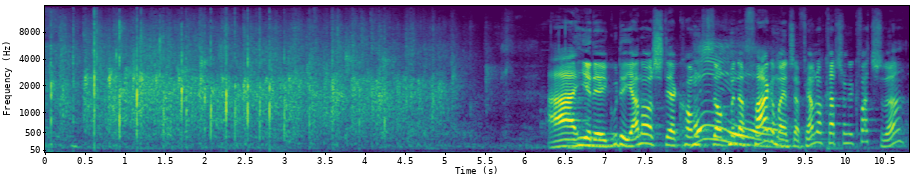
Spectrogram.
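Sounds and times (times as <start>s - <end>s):
live audience applause: 0.0s - 5.8s
speech: 6.3s - 10.7s.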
